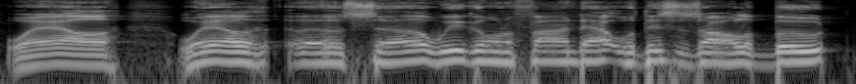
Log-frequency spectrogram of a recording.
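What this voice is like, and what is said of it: Mixed Canadian and Southern accent. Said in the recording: “He's doing like Canadian and Southern at the same time because he can't shake the aboots.”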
